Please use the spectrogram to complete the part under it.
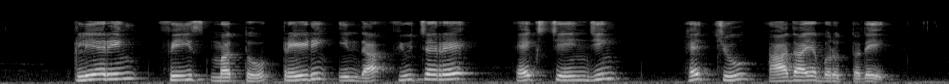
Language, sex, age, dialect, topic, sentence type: Kannada, male, 18-24, Mysore Kannada, banking, statement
